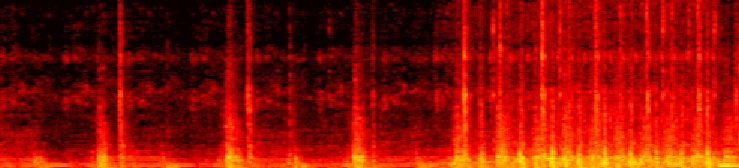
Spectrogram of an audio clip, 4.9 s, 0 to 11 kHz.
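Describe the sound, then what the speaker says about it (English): An embroidery sewing machine stitches quilted pillow blocks, spaced mechanical thumps at first and then a steadier, faster run of stitching, close but fairly quiet. "Got about 2 more minutes of stitching"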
